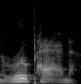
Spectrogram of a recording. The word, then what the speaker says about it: Lupin: they would dump it in the Japanese pronunciation rupan so so but I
